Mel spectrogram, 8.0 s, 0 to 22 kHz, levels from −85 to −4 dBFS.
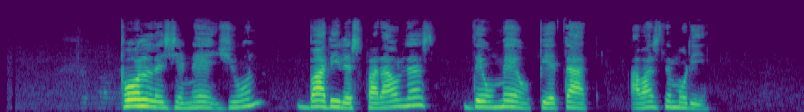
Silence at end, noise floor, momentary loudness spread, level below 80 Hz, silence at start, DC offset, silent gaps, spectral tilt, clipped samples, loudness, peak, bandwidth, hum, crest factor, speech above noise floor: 0.95 s; -69 dBFS; 15 LU; -74 dBFS; 1.2 s; under 0.1%; none; -5.5 dB/octave; under 0.1%; -23 LUFS; -2 dBFS; 10.5 kHz; none; 22 dB; 47 dB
